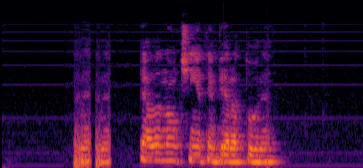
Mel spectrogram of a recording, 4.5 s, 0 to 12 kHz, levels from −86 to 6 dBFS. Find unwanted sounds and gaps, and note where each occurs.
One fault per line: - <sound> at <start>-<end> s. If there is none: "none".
- laugh at 0.9-1.4 s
